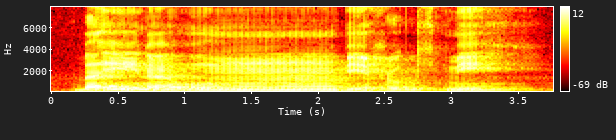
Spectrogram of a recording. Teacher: ബൈനഹും എന്ന പദത്തിൽ സക്കിനത്തായ മീമും ശേഷം ബാവുമാണ് വരുന്നത്. ഇഖ്ഫ ഷഫവി നൽകി മീമിനെ അവ്യക്തമാക്കി മണിക്കണം.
